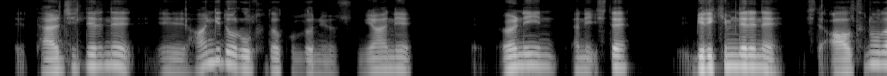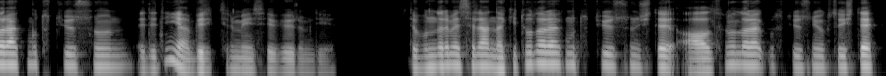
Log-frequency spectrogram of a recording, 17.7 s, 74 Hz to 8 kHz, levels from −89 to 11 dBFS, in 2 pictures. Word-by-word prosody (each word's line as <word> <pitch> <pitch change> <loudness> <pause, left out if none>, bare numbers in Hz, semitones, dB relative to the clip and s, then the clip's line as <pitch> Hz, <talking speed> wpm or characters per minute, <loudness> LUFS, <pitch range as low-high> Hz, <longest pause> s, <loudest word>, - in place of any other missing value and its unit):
eee, - - -25
tercihlerini, 135 +6 0 0.3
eee, 105 0 -12
hangi 150 - -3
doğrultuda 120 -8 -1
kullanıyorsun? 95 -3 -13
Yani, 110 +1 -3 0.9
örneğin, 140 +1 +2
hani, 115 0 -7
işte, 130 +4 +2 0.5
birikimlerini, 130 -3 +6 0.2
işte, - - -18
altın 105 +7 +1
olarak 155 -2 +5
mı 150 0 -8
tutuyorsun? 135 -2 -8
Eee, 115 -1 -11
dedin 120 - -9
ya 125 - +1
"Biriktirmeyi 110 0 -4
seviyorum." 100 -1 -9
diye. 95 0 -23 0.7
İşte, 125 -1 -8
bunları 140 +3 0
mesela 140 -1 +1
nakit 120 +5 -3
olarak 155 -1 +3
mı 150 -1 -7
tutuyorsun? 145 -1 -8
İşte, 135 -1 +1
altın 110 +5 0
olarak 150 -2 +1
mı 135 - -20
tutuyorsun? 130 +1 -11
Yoksa, 130 +1 -8
işte, 135 +1 +5
130 Hz, 120 wpm, -24 LUFS, 110-145 Hz, 0.9 s, birikimlerini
